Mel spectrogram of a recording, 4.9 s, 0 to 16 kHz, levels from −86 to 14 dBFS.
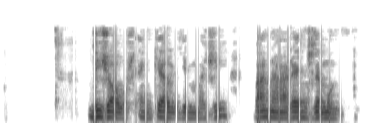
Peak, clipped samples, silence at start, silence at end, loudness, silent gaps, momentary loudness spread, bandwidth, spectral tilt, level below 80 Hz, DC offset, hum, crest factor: -2 dBFS; under 0.1%; 0.7 s; 0.65 s; -19 LUFS; 3.03-3.17 s; 17 LU; 7.8 kHz; -5 dB/octave; -48 dBFS; under 0.1%; none; 18 dB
